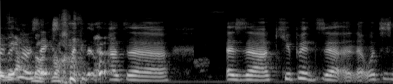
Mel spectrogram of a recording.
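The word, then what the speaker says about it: Cykes: Because whenever I heard people dubbing it, I never heard them saying it's Sykes, like not Stikes.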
